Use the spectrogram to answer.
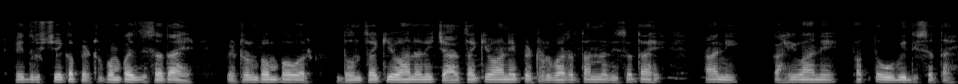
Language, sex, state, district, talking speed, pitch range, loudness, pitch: Marathi, male, Maharashtra, Dhule, 165 wpm, 105-115 Hz, -26 LUFS, 110 Hz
